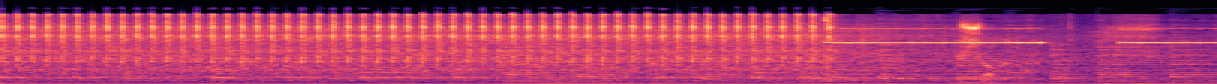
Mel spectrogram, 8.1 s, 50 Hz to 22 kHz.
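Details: Otoflash G171 nitrogen-fillable dental light-curing unit post-curing 3D-printed parts: rapid, steady clicking of repeated flash-lamp flashes over a loud, low hum, with beeps near the end.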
